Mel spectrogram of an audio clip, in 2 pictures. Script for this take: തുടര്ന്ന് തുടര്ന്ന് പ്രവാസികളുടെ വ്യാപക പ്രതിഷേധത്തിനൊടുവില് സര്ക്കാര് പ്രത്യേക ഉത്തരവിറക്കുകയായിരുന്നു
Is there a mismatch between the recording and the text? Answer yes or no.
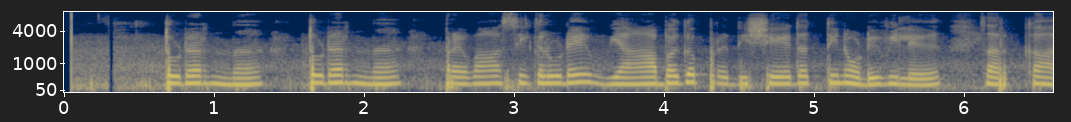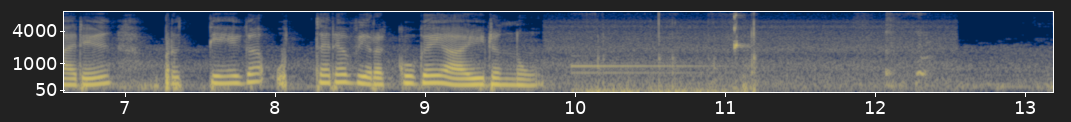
no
